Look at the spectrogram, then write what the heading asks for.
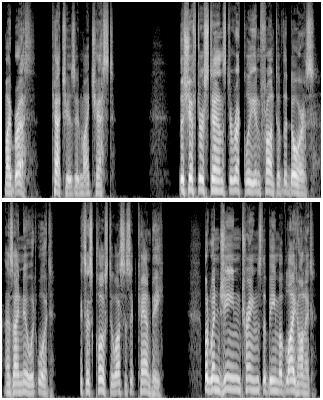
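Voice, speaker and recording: A man reads scripted horror fiction in the first person, tense and dramatic. His voice is smooth and bright, recorded very dry, with deliberate phrasing. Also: on the high side, dry recording. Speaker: story narrator.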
